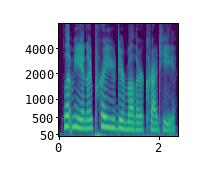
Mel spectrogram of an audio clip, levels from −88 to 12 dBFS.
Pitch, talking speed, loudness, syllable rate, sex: 215 Hz, 250 wpm, -18 LUFS, 5.1 syllables/s, female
